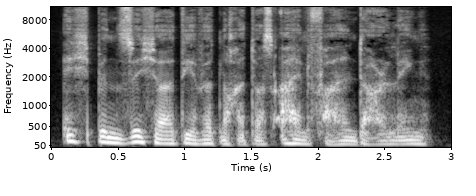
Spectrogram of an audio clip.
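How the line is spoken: Quiet. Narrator (German): sagte leise

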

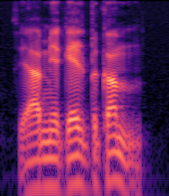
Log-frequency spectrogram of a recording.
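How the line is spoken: Cold. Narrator (German): fuhr er kalt fort

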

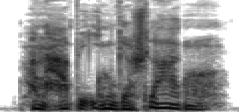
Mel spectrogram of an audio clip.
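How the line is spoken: Whisper. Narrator (German): flüsterte zu

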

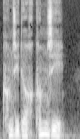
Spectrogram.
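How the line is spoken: Almost begging. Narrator (German): sagte er mit fast bettelnder Stimme

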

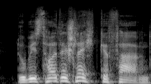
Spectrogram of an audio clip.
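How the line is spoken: Exclaimed. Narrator (German): rief sie aus

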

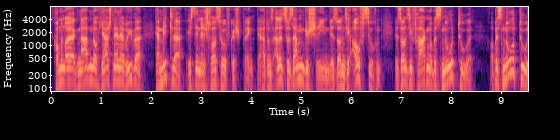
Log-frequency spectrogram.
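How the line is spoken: Calling after. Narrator (German): rief er uns nach

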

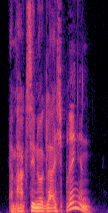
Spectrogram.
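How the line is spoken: Calling out. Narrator (German): rief Luciane

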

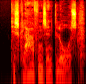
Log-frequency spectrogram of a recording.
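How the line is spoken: Whispered. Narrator (German): flüsterte man in der Hütte und an der Herrenpforte

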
